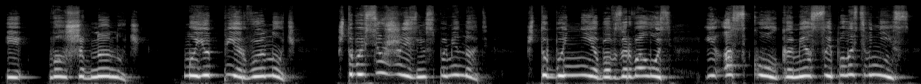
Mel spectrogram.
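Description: A woman's voice: very high voice, a little slow, warm tone, voice pushed up. A woman voicing a stubborn, nervous young woman in an audiobook, flustered yet defiant as she pleads her case. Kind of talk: audiobook character voice.

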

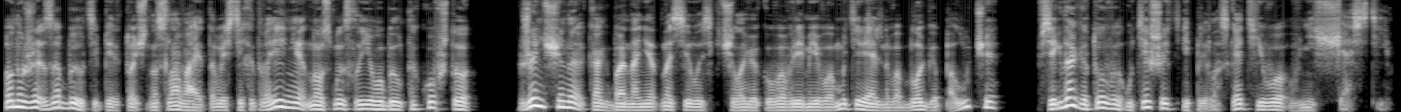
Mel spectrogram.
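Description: A man narrating a novel aloud in a wry, expressive storytelling manner. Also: low voice, brisk, dry recording, clean studio sound. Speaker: audiobook reader. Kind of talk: scripted narration.

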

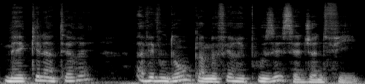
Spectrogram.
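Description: A man's voice: medium pitch, animated, normal speed, warm tone, husky. A man reading an audiobook voices an impertinent young aristocratic duke with a whistling hiss in his speech. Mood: insistent.

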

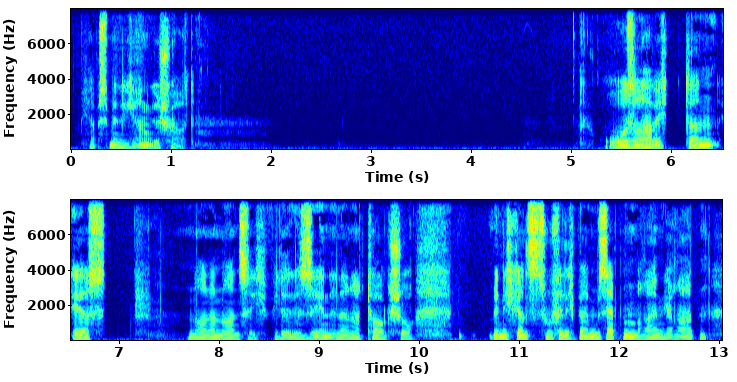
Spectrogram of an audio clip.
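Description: An actor voices a bitter, wistful dubbing actor in his fifties, giving a dry, brooding monologue for a radio play. The voice is husky and gravelly, medium in pitch and dark in tone, with a resigned, wry mood and no room sound.

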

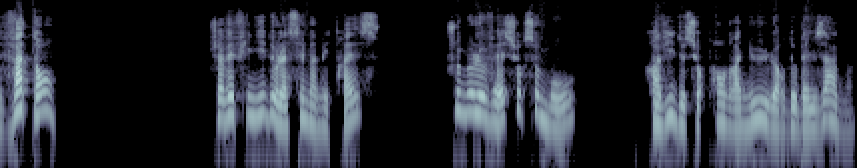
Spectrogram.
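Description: Low-voiced woman reading a novel. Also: mellow, dry recording. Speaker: audiobook reader. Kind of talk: scripted novel narration.

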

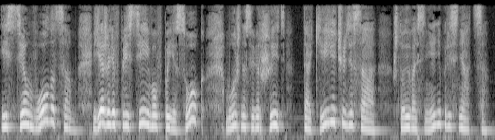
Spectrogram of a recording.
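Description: A woman narrating a fairy tale in an expressive storybook reading. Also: medium pitch. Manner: slow, expressive, lilting. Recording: dull lo-fi recording.

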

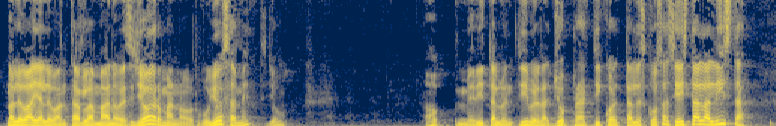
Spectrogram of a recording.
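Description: A man's voice: fairly high pitch, animated, quick pace. A man preaching a sermon, emphatic and full of rhetorical questions to the congregation.

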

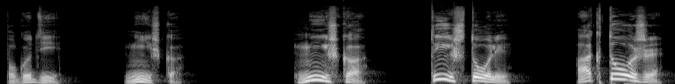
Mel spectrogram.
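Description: A man's voice: medium pitch, wildly swooping pitch, drawn-out words, a little mellow, dry recording, studio quality, pitched above the performer's own voice, heavily acted. A man doing a blunt suspicious provincial guard. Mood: gruff. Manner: blunt, terse replies.

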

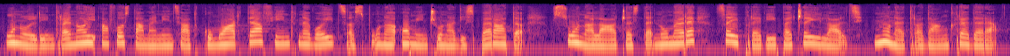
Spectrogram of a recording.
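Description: A solemn, unseen male messenger from a secret order, read by a woman narrator. He lays out grave instructions in a mellow voice at a middle pitch. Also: hardly any pauses, natural voice.

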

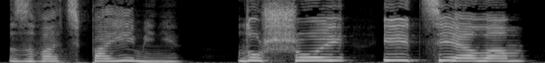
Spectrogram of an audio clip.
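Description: Audiobook role: woman reading a mischievous young ghost girl. Voice goes well above the reader's own and sounds thin and a touch distant, with airy mockery. Prim, teasing, playful. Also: slow. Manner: high, airy and mocking.

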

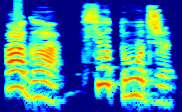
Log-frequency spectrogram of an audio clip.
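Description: A woman voicing a middle-aged father who stays calm and firm, speaking steadily with quiet menace. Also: mid-range voice, slow.

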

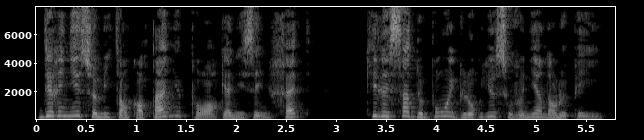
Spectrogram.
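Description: A woman reading a classic novel aloud as an audiobook narrator, measured and clear. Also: mid-range voice, very animated, darkish tone.

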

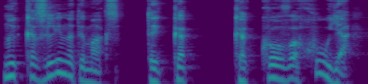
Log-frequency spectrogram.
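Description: A man's voice: a little high, animated, a little slow, a little mellow, husky, heavily acted. A man voicing a sly, teasing young redheaded woman who swears and mocks in an audiobook. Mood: mocking.

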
